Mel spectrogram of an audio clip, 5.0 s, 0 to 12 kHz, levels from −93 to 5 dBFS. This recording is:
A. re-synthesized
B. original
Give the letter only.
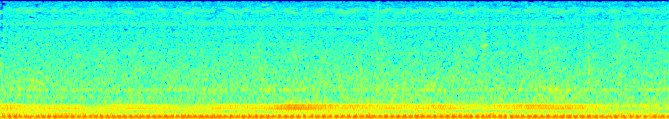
B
